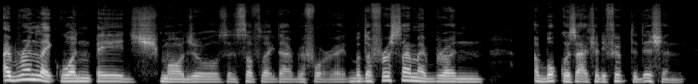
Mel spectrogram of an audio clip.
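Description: Here the same Filipino game master has a medium-pitched voice at normal speed, captured in a dry, clean studio recording. He chats casually as an interview guest, relaxed and rambling, leaning heavily on fillers and tag questions.

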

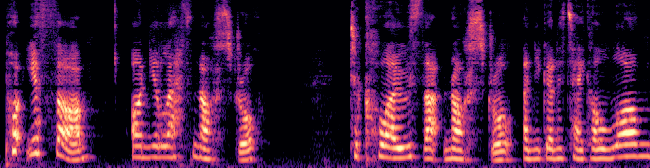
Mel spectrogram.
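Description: A woman with a medium-pitched, fairly bright voice teaches a casual guided breathing lesson. As the instructor, she walks the listener through each step in a playful, encouraging way.

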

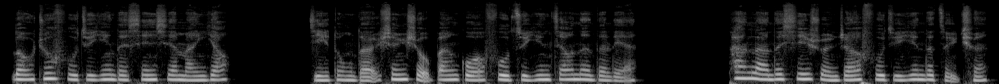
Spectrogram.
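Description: Female narrator, warm dark tone, even storytelling pace, dry close sound. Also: mid-range voice, no room sound.

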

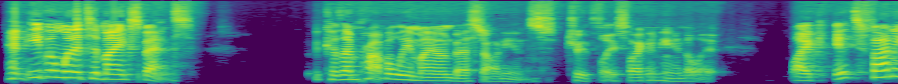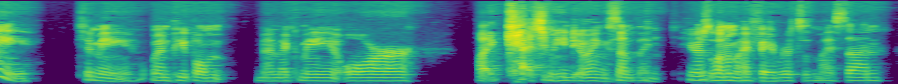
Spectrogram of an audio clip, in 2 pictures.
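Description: A woman in her fifties hosting a podcast, talking through a personal reflection quickly and a bit mumbled, laughing often. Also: deep voice, expressive, fairly bright tone. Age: 50s. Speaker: podcast host.

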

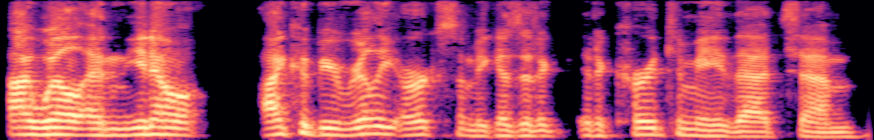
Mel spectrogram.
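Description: Brief: middle-aged male co-host, loose meandering talk full of ums, average pitch, over a video call. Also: steady tone, brisk, bright, forceful tone. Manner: rambling, many fillers and restarts, chuckling. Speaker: podcast co-host. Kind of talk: casual chat.

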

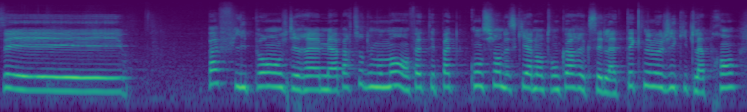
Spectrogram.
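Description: A woman co-host musing hesitantly in a casual chat, with many pauses and fillers. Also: high-pitched, steady tone, a little mellow.

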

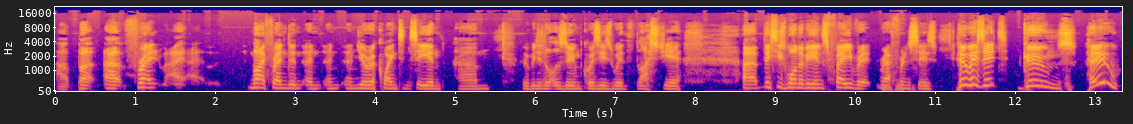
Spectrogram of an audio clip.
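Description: A man's voice: fairly high pitch, normal speed, sharp tone, no echo. A man co-hosting a podcast in casual chat, laughing often as he retells scenes. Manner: giggly, retells scenes and quotes lines. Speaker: podcast co-host.

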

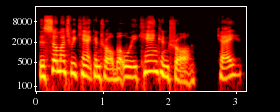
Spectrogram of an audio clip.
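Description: A woman's voice: medium pitch, very animated, a little fast, creaky, no room sound. New woman, dry close-sounding motivational talk. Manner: informal, conversational and emphatic, with salty slang. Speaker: podcast host and spiritual coach. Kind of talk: casual motivational monologue to listeners.

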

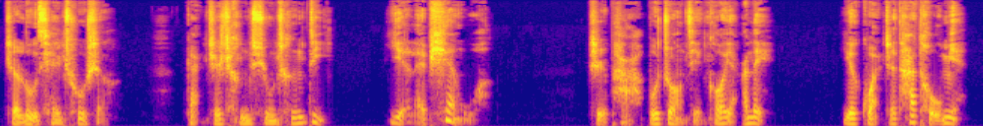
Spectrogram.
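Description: A woman's voice: low-pitched, steady tone, moderate pace, creaky, long pauses, slightly rough, voice pushed down, heavily acted. A woman voicing an angry grown male warrior in a told story, speaking in a stern, seething way. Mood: grim anger.

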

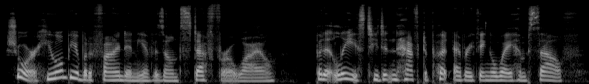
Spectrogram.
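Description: A woman reading a fan story aloud in a steady storytelling narration. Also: medium pitch, fast talker, gravelly, no echo. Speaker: fanfiction reader.

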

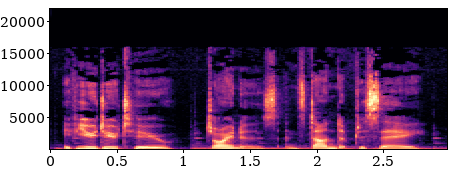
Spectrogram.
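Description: A woman reading scripted credits and an appeal in a measured, formal way. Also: medium pitch, darkish tone. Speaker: credits announcer. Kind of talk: scripted read announcement. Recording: music bed under the voice.

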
